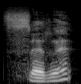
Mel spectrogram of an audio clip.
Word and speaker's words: tsere: And this is called tsere. Tsere. And the sere is as as in they.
